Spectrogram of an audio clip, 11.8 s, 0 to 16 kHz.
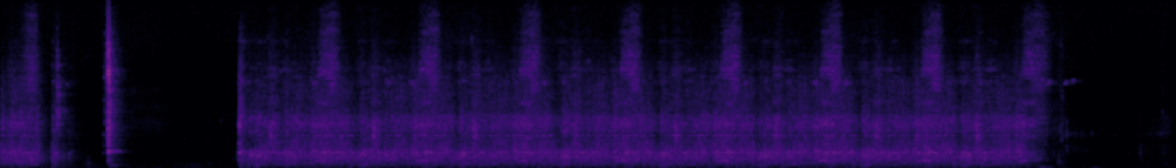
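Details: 1930 Ford Model A, first start attempt after sitting seven years: slow, even cranking at about two beats a second for eight seconds without catching; crank no-start.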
